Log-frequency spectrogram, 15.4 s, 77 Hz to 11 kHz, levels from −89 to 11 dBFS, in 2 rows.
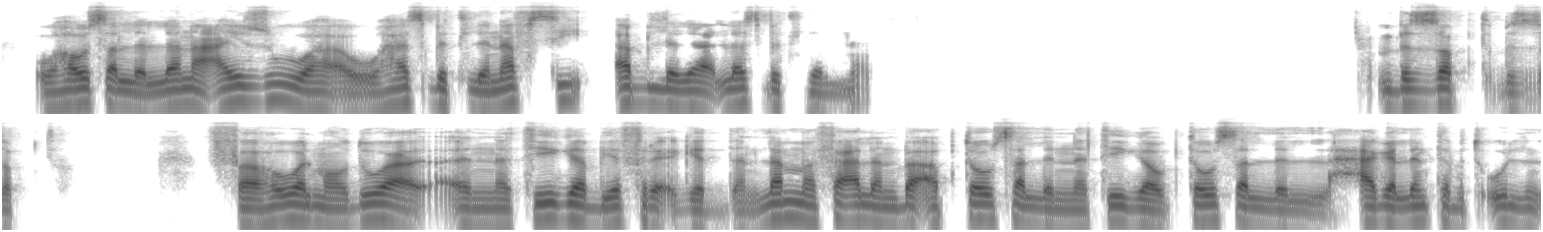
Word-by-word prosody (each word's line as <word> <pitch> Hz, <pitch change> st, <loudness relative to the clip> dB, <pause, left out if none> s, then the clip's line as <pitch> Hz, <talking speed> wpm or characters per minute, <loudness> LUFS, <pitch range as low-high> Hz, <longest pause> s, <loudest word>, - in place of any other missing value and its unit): وهاوصل 115 Hz, +1 st, +2 dB
للي 100 Hz, +3 st, +2 dB
أنا 115 Hz, 0 st, +2 dB
عايزه 135 Hz, +3 st, 0 dB
وه 110 Hz, -7 st, 0 dB
وهاثبت 120 Hz, +2 st, -3 dB
لنَفْسي، 130 Hz, +6 st, -1 dB, 0.2 s
قبل 125 Hz, -1 st, +1 dB
ل 115 Hz, -2 st, 0 dB
لأثبت 120 Hz, -3 st, -4 dB
للناس. 100 Hz, -2 st, -10 dB, 2.5 s
بالضبط، 120 Hz, +2 st, 0 dB
بالضبط. 100 Hz, -1 st, -8 dB, 0.8 s
فهو 115 Hz, +5 st, +2 dB
الموضوع 120 Hz, +3 st, +3 dB
أ -, -, -4 dB
النتيجة 115 Hz, +5 st, 0 dB
بيفرِق 110 Hz, 0 st, -2 dB
جدًا 95 Hz, -1 st, -5 dB
لمّا 130 Hz, +6 st, +1 dB
فعلًا 115 Hz, -1 st, +2 dB
بقى -, -, +4 dB
بتوصل 125 Hz, -3 st, +1 dB
للنتيجة 100 Hz, +2 st, -2 dB
وبتوصل 120 Hz, +4 st, 0 dB
للحاجة 95 Hz, -3 st, +2 dB
اللي 115 Hz, -, 0 dB
أنت 115 Hz, +1 st, -7 dB
بتقول 105 Hz, -1 st, -6 dB
115 Hz, 115 wpm, -26 LUFS, 105-125 Hz, 2.5 s, بقى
